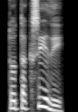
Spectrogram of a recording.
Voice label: "reis", gr

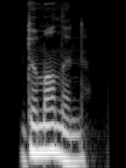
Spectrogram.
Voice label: "man", nl

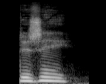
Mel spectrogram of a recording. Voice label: "zee", nl

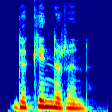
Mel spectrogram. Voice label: "kind", nl

